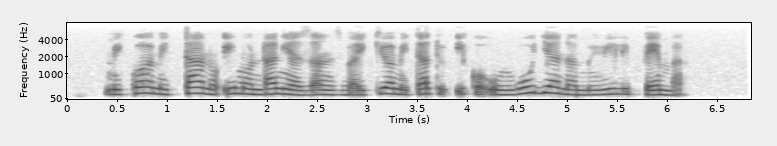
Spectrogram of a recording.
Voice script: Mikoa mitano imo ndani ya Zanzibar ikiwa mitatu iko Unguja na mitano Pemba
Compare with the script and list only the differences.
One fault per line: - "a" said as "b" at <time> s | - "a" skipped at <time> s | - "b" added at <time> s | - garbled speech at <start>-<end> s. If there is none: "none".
- "mitano" said as "miwili" at 5.1 s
